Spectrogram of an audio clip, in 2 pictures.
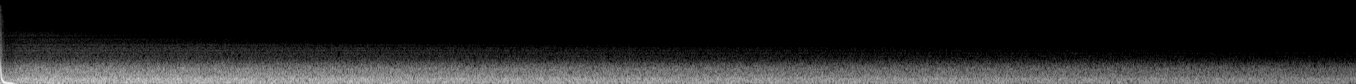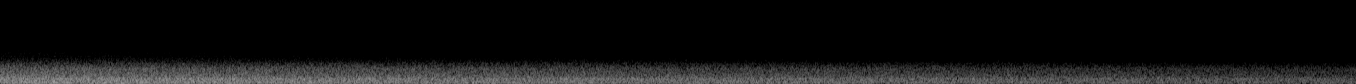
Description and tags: Big Reverb Kick
A kick Drum with a massive reverb tail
